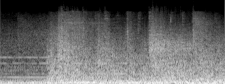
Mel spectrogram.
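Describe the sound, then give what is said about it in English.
A computer-generated explosion of the Yellowstone supervolcano, with balls of fire bursting from the park floor, erupts into a loud, sustained booming roar after a brief quieter lead-in, then surges again about a second later. “Okay, and now they brought in the CGI guys and have superposed on this supervolcano balls of fire exploding from the park floor.”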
